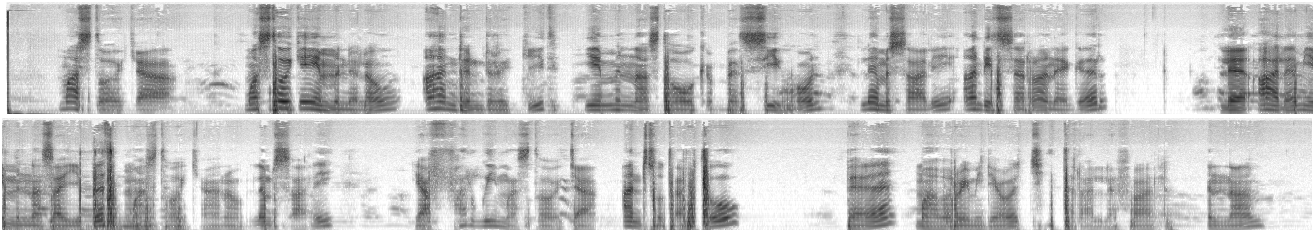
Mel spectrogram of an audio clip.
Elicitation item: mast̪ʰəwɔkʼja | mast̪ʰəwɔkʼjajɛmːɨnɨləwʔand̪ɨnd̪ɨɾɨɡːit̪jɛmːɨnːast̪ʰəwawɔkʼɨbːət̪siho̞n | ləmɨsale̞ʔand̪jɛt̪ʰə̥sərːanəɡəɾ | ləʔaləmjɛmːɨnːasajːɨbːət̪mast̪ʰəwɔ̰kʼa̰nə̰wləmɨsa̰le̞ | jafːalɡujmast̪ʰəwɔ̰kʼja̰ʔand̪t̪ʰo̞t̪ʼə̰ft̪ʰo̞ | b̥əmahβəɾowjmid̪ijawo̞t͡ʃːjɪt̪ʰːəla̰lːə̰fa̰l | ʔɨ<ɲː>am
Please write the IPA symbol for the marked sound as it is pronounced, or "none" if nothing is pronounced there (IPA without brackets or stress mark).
nː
